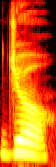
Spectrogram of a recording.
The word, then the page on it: jo: apatani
